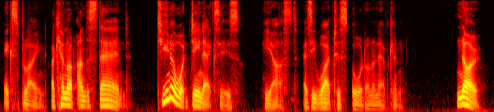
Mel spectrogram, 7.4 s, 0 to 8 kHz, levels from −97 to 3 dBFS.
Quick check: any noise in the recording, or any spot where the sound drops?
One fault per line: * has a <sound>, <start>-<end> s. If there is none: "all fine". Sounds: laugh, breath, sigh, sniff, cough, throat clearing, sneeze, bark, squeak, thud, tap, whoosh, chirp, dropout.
* has a dropout, 5.2-5.3 s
